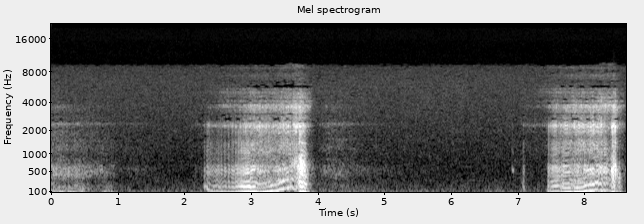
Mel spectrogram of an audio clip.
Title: 🐽 本日のイビキ / Snoring Sleep Sound 2025/02/09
